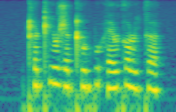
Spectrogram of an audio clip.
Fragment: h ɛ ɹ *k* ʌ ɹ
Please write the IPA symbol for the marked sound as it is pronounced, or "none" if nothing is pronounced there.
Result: k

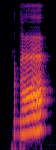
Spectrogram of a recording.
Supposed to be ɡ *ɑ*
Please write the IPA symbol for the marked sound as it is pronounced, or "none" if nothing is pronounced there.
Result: ɑ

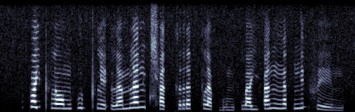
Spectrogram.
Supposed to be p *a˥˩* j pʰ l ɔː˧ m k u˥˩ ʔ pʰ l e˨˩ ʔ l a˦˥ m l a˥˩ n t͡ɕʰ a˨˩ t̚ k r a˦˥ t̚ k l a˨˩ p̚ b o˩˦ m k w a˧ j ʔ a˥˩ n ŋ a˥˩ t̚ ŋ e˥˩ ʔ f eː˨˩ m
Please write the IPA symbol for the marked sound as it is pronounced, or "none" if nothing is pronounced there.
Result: a˥˩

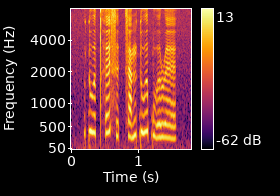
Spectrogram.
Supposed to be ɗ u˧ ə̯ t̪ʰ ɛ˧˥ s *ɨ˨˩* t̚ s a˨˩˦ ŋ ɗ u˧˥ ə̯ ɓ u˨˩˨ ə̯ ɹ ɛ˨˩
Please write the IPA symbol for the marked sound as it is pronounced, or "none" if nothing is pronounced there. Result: ɨ˨˩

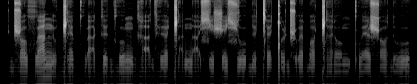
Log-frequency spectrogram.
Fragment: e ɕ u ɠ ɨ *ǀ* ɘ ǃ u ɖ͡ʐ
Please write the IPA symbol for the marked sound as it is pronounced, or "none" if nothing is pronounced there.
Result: ǀ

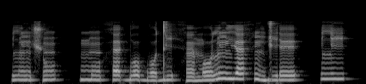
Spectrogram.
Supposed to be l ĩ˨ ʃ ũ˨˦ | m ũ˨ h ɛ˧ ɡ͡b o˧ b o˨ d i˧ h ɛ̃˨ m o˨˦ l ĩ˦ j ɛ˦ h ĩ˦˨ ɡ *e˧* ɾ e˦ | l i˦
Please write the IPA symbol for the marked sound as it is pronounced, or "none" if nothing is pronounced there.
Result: i˧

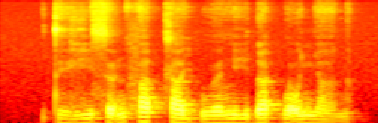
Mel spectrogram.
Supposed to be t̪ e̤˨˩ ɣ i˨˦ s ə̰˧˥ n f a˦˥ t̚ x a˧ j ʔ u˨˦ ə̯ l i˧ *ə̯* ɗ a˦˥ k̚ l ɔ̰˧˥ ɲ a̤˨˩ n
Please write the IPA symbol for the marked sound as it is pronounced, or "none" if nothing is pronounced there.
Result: none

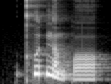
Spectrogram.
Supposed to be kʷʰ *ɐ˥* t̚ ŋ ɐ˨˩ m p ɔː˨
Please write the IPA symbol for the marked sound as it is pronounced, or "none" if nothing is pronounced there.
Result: ɐ˥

